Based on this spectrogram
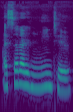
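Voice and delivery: loud, frustrated insistence; upset, defensive protest; angry frustration. Acted. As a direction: insist on it, voice starting to rise. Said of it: "hot tears of anger and frustration rising".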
